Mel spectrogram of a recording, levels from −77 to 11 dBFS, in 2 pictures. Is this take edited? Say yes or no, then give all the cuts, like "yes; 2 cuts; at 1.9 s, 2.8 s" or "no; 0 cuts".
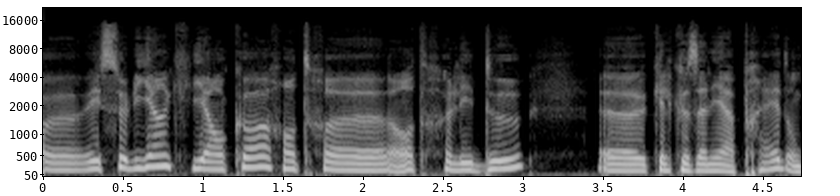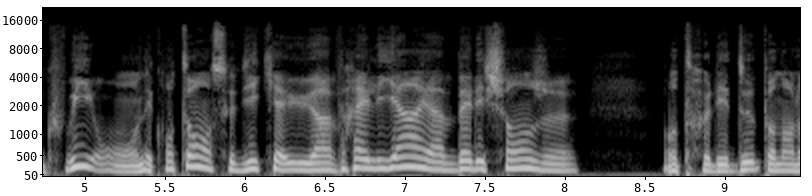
no; 0 cuts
